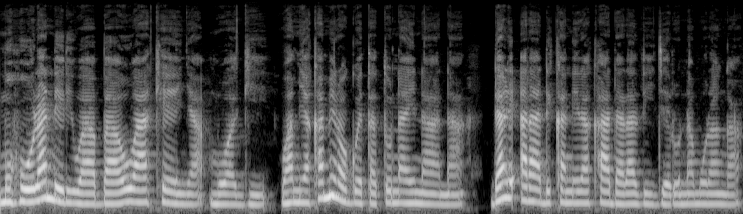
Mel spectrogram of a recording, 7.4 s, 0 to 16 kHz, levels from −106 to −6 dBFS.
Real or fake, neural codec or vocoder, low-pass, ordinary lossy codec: real; none; 14.4 kHz; Opus, 64 kbps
